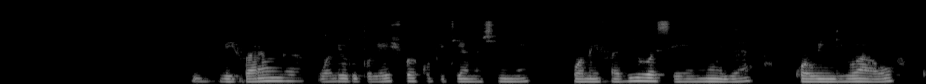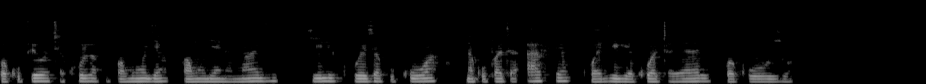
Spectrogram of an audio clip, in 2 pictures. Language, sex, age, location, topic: Swahili, male, 18-24, Dar es Salaam, agriculture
